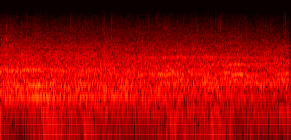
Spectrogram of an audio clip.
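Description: Wrestling arena crowd at a No Holds Barred NXT match roaring and cheering in a steady, dense wash of noise with scattered clapping, loud and continuous throughout.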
